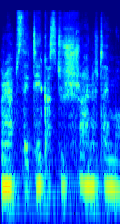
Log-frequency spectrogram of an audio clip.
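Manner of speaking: hushed whisper. Suggesting in character where they might be taken: whispering. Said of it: "I whisper this to Miss Prism".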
